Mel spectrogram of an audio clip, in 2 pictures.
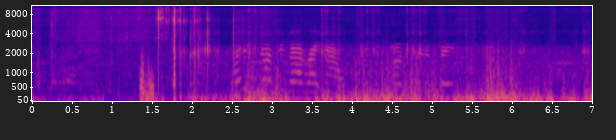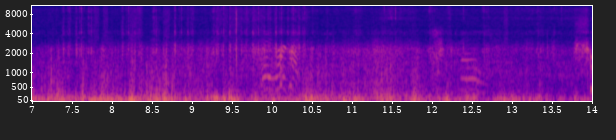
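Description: Wind buffeting the microphone: an uneven low rumble that starts with a knock about a second and a half in, with faint distant voices now and then.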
